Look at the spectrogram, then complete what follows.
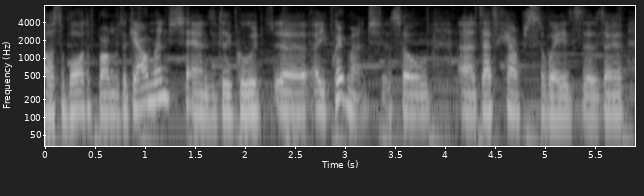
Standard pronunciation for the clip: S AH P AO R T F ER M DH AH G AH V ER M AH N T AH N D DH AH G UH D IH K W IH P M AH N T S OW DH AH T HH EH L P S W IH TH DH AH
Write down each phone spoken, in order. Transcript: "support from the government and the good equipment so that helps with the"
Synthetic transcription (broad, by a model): S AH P AO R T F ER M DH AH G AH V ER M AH N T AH N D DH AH G UH D IH K W IH P M AH N T S OW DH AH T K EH P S W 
